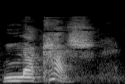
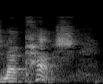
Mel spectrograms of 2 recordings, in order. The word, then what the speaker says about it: nachash: Now, the word serpent is the Hebrew word nakash. N-A-C-H-A-S-H, Nakash. N-A-C-H-A-S-H, Nakash. Nakash, N-A-C-H-A-S-H.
